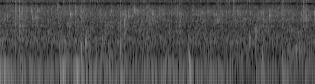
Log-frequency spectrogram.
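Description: Chopped onions and green chillies frying in a pan for a Kadai chicken biryani, giving a steady, close sizzle with scattered small pops and crackles, with no voices.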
